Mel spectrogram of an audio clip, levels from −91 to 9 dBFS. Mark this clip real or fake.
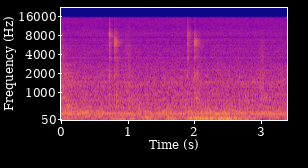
fake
